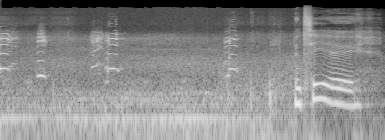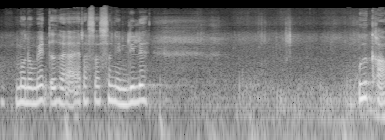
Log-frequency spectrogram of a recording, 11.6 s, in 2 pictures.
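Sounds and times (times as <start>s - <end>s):
flock of swans calling near the Jyske Ås monument in Denmark: 0.0s - 4.4s
steady low rumble: 0.0s - 11.2s
speech: 4.4s - 8.4s, 11.2s - 11.5s.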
